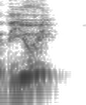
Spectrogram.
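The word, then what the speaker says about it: Dewey: pedagogo estadounidense donde hoy se escribe the way pero se escribe se oye muy feo y se pronuncia de hoy él hablaba acerca del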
